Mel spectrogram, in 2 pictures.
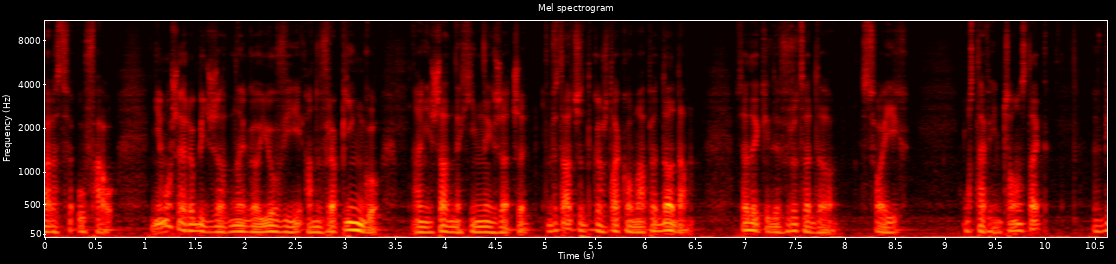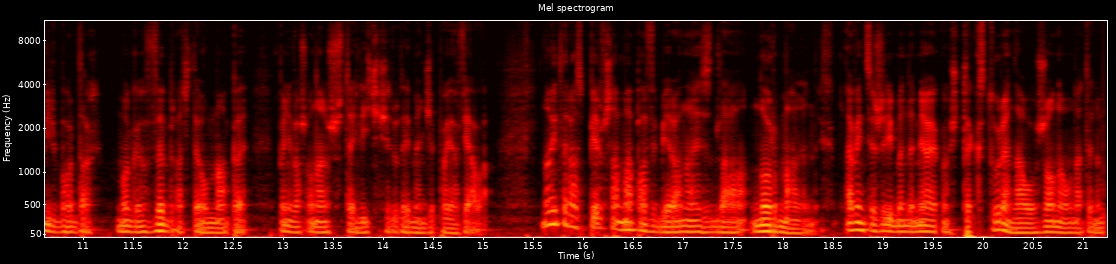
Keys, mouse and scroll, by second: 7.2-8.9 drag, 12.0-15.0 drag.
